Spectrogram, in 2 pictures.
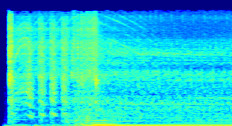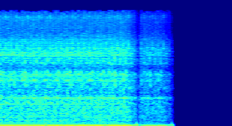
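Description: A car engine cranking for about a second, catching, then idling steadily until it cuts off suddenly, most likely a sound effect for the Lego car.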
